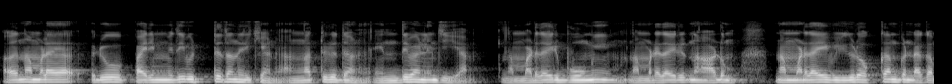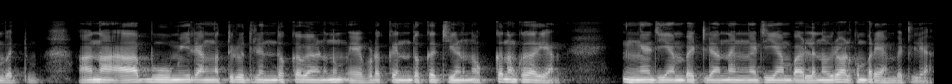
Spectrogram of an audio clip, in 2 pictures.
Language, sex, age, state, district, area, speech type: Malayalam, male, 18-30, Kerala, Thrissur, rural, spontaneous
